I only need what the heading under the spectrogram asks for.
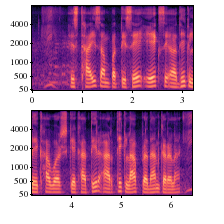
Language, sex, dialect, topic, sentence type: Bhojpuri, male, Western, banking, statement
